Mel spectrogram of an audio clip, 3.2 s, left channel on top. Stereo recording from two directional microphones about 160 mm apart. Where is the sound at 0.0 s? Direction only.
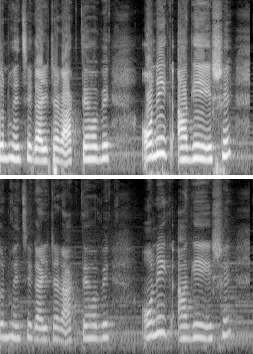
40° left (ahead or behind).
